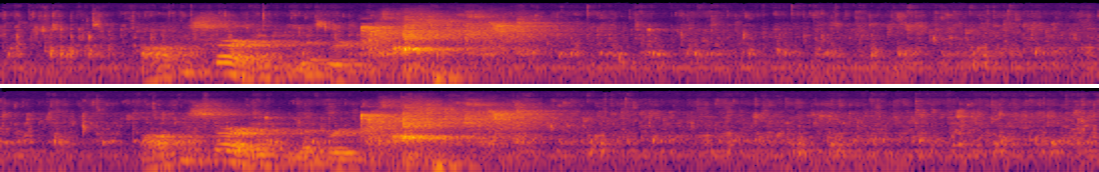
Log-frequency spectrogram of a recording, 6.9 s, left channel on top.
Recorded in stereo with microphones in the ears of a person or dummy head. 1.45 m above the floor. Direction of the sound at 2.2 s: 25° right (ahead or behind).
